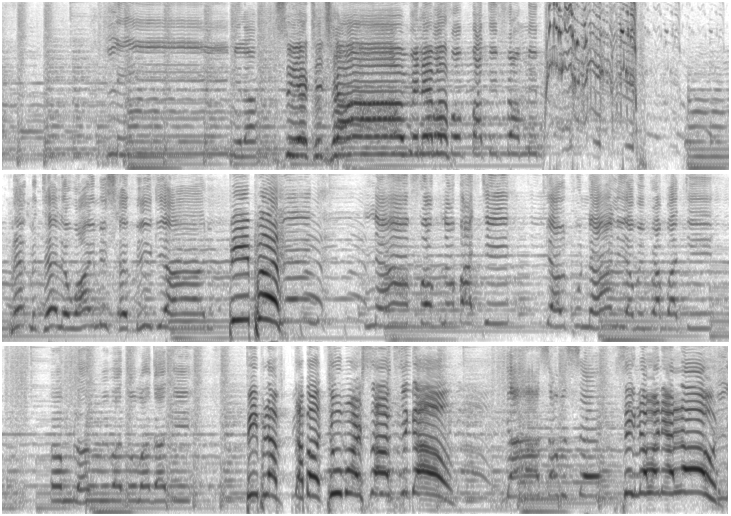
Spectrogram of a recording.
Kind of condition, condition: setting, live audience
